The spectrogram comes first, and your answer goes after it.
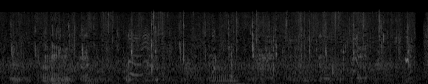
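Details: Sounder of wild boar feeding and wallowing in mud at night, giving scattered grunts and brief squealing notes amid constant squelching, splashing mud noise.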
